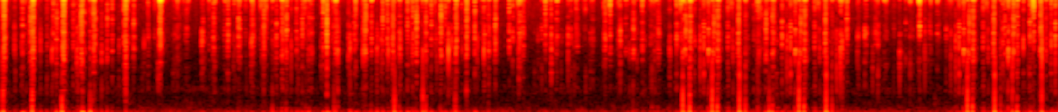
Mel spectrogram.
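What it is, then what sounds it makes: Styrofoam balls. Long manicured nails fast-tap two small, white, solid styrofoam balls of the same kind, one held in each hand. The result is a rapid, uneven stream of short, dry taps with a soft low thump under bright clicky tips. The tapping swells louder and fades quieter in waves.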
